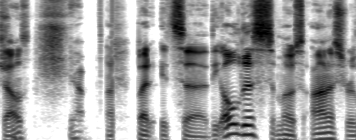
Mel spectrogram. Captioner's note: uh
